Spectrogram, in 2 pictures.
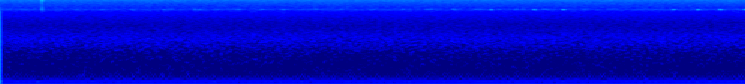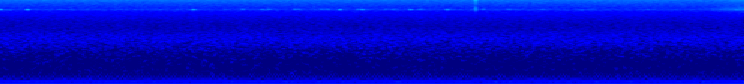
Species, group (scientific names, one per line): Helicocercus triguttatus
Orthoptera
